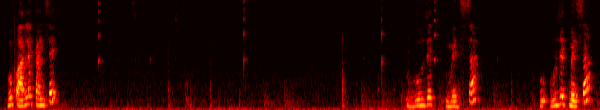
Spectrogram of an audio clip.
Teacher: At the end of the sentence, you are going to raise your tone, which makes the sense of question. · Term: intonation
